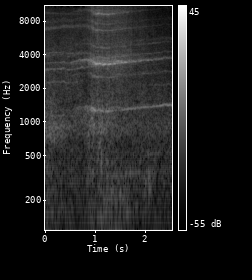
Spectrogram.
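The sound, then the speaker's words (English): A steady, high-pitched electric motor whine from Formula E race cars holds over a broad rushing road noise, swelling briefly louder near the middle, with no voices. “And and when you can hear obviously there's there's the whine of the motors themselves. Not the roar like a traditional motor, but that whine.”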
